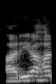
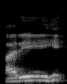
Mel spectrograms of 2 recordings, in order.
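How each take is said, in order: First: The word ends with a 'yah' sound. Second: The word ends with an echoed 'hi' sound. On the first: The speaker calls it wrong. "हरियह नहीं होता" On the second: The speaker calls it right.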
